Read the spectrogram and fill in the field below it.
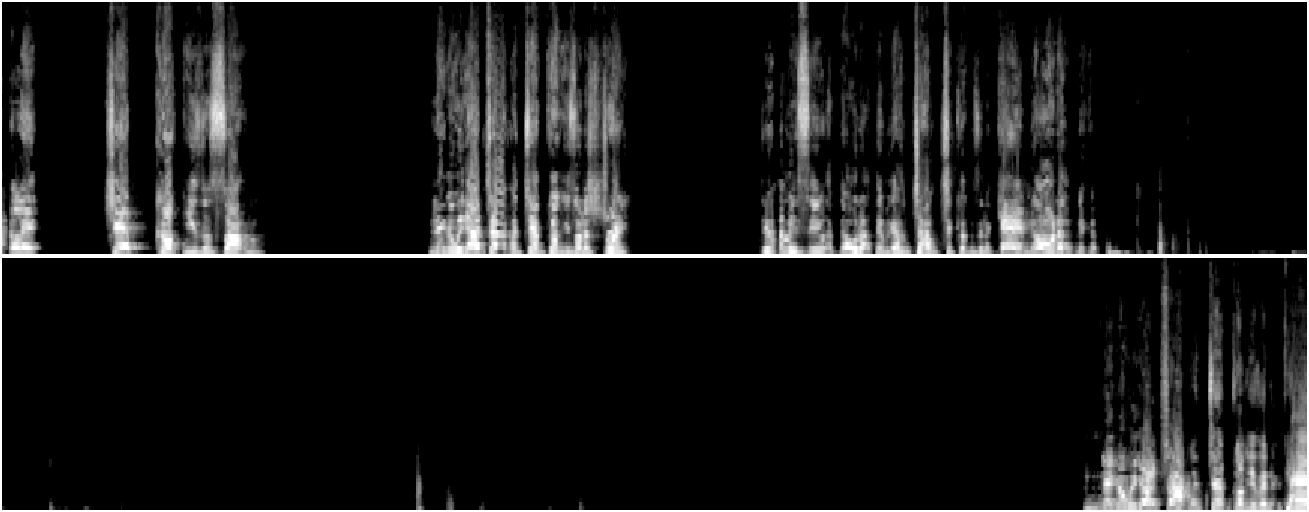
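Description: A young man talks with animation into a microphone, in bursts with pauses.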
